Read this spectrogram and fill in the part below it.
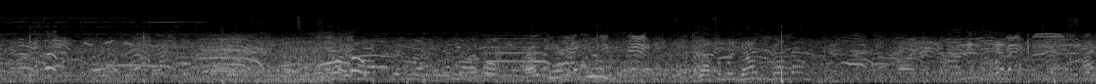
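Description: Many young voices shout and call out across an open field.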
